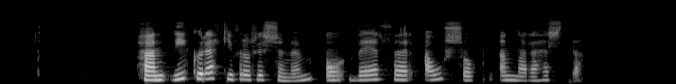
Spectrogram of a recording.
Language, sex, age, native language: Icelandic, female, 40-49, Icelandic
